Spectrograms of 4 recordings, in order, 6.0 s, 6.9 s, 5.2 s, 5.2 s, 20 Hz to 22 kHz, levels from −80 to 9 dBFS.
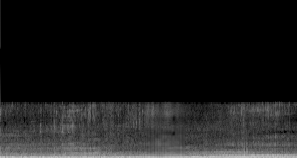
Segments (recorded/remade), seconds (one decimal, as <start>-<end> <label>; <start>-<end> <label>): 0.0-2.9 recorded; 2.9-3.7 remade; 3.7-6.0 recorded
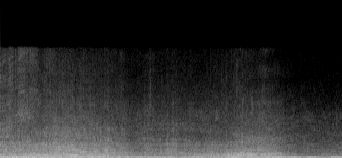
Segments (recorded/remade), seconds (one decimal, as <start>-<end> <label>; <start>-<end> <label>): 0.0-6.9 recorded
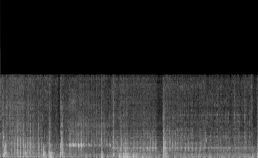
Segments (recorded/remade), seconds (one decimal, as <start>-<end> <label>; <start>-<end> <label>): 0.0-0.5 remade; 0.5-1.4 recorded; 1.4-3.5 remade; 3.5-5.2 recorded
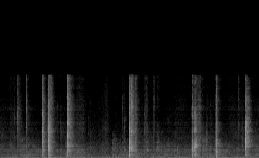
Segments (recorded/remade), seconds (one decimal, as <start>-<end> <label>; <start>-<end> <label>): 0.0-1.7 remade; 1.7-2.6 recorded; 2.6-5.2 remade

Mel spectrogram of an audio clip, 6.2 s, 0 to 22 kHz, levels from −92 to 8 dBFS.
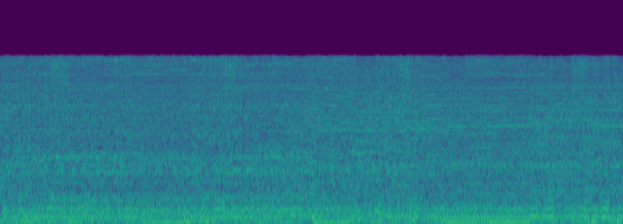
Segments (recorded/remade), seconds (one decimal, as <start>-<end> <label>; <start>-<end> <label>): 0.0-1.3 remade; 1.3-1.9 recorded; 1.9-2.8 remade; 2.8-3.5 recorded; 3.5-4.3 remade; 4.3-5.3 recorded; 5.3-6.2 remade

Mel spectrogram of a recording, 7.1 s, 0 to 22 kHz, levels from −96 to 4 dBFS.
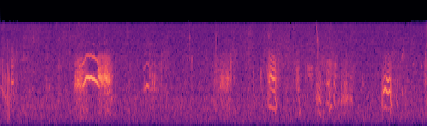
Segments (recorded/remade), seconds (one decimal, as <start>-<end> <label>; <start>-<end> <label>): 0.0-7.1 recorded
